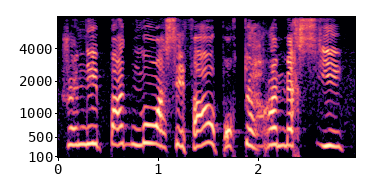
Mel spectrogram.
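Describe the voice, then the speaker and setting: Woman voicing earnest puppet boy, very high and bright, storybook, dry sound. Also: fairly even intonation, a little slow, no echo. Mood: tender. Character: young wooden puppet boy, earnest and polite. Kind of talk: storybook reading.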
